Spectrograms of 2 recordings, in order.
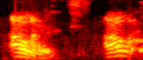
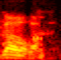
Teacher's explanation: the glide begins at a central unrounded position between half closed and half open, and moves in the direction of the vowel oo, which is a back rounded vowel just above half closed position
